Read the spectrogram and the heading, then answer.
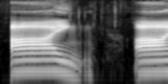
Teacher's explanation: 你在 I 的时候就有鼻音了，那你的鼻音可以稍微明显一点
